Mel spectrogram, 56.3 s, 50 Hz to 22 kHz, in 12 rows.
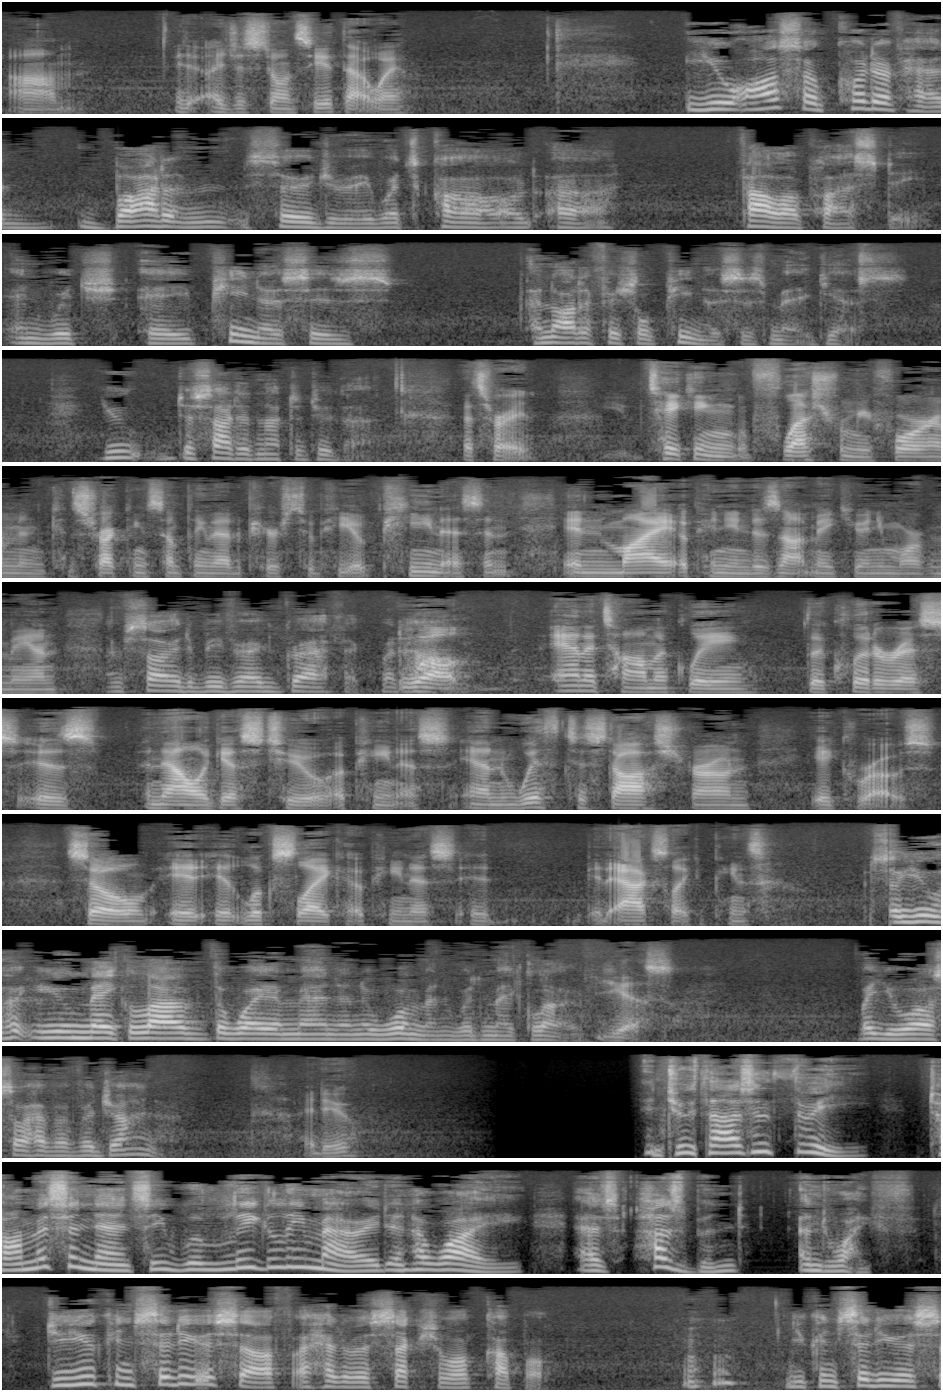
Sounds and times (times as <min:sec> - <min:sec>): Male speech, man speaking: 0:00.0 - 0:02.1, 0:12.0 - 0:13.9, 0:14.6 - 0:41.0, 0:41.9 - 0:43.2, 0:43.8 - 0:44.1.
